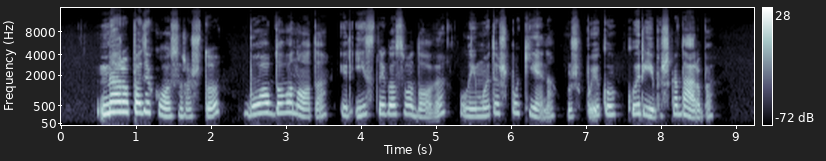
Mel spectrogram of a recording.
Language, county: Lithuanian, Klaipėda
